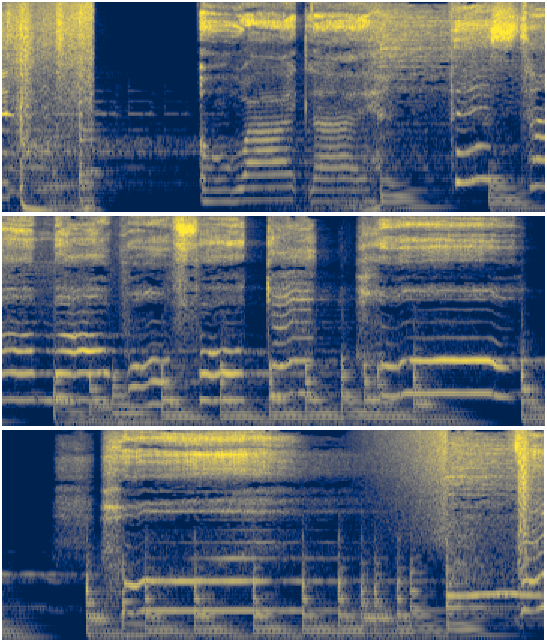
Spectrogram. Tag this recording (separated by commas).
Music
